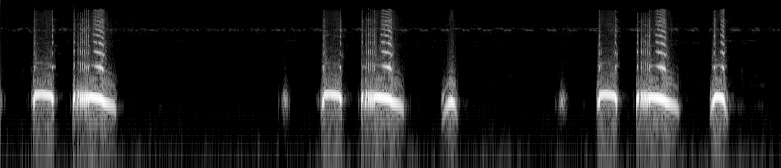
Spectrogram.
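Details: Rival-provoking lure call of a spotted dove: repeated cooing phrases of a short coo, a long descending coo and a clipped final coo, each preceded by a faint pip, three times over the stretch in quiet surroundings.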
